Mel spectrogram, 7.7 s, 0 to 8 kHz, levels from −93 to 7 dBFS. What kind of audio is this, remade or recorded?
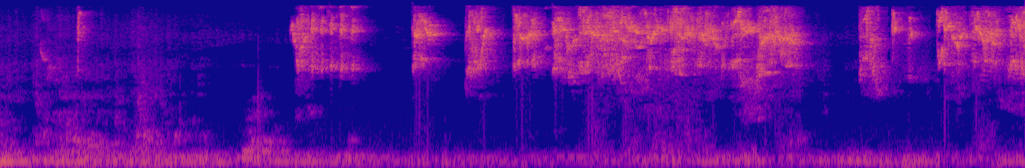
recorded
